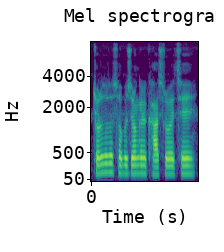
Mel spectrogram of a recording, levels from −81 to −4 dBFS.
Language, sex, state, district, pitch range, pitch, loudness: Bengali, male, West Bengal, Alipurduar, 125-130 Hz, 130 Hz, -20 LUFS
